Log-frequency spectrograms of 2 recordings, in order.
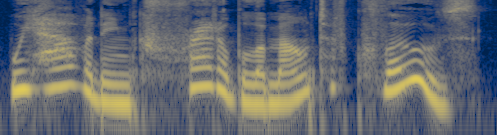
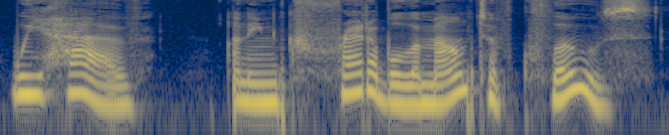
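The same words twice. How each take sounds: First: The sentence flows in one go without pauses. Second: The sentence is split into short chunks with pauses. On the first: "이번엔 한 번에 가볼까요?" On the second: "이렇게 끊어서 접근을 하시는 것도 좋은 연습이 됩니다"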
